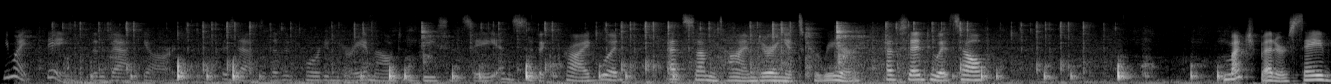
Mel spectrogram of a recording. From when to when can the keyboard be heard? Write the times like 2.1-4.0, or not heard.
0.1-11.2.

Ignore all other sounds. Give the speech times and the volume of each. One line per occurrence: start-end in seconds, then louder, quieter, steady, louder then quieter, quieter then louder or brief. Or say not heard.
0.0-10.0 louder
12.2-13.2 brief.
